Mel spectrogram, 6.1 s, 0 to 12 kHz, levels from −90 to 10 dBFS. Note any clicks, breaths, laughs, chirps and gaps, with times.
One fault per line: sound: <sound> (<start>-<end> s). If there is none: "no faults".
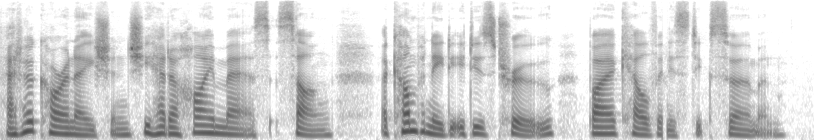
sound: dropout (5.0-5.0 s)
